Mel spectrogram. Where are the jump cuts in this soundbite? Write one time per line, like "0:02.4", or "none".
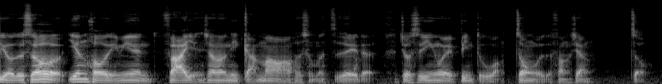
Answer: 0:03.9
0:05.0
